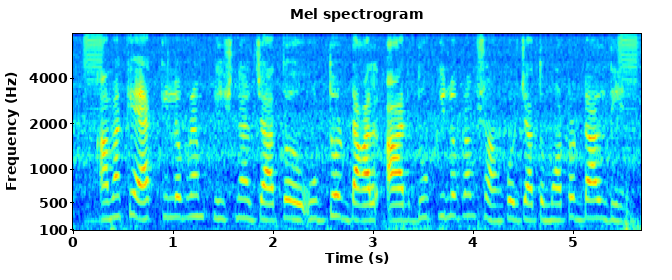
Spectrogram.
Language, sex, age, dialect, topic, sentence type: Bengali, female, 18-24, Northern/Varendri, agriculture, question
